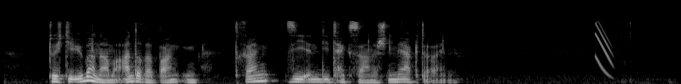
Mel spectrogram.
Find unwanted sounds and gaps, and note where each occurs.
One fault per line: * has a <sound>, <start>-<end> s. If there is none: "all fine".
* has a chirp, 6.0-6.2 s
